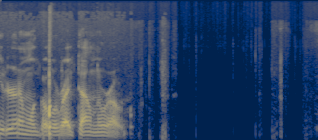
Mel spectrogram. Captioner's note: none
